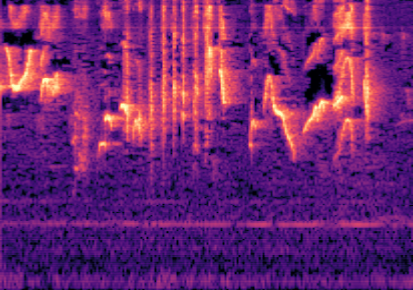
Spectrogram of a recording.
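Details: Lively poci magpie-robin song used to stir silent birds into singing: continuous varied phrases of rapid buzzy chips and rising and falling whistles, with a faint steady hum underneath.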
